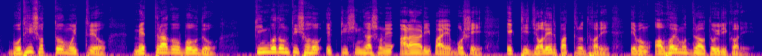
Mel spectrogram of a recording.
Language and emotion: Bengali, neutral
